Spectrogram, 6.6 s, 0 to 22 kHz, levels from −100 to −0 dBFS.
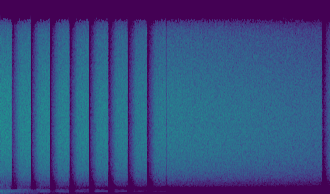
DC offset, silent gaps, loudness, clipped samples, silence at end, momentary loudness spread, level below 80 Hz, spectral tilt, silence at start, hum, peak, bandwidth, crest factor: under 0.1%; none; -43 LUFS; under 0.1%; 0 s; 8 LU; under -90 dBFS; 4.5 dB/octave; 0 s; none; -28 dBFS; over 20 kHz; 18 dB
